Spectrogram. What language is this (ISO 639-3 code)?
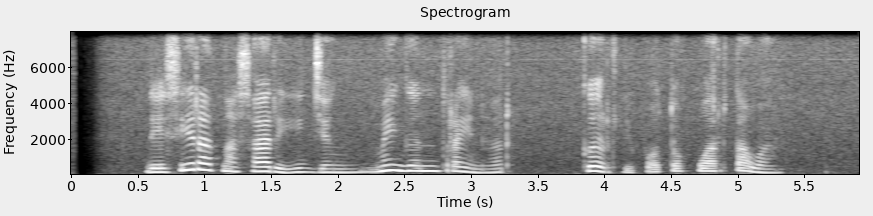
sun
